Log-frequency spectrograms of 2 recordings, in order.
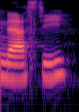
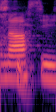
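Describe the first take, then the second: First: The word is said with an American pronunciation. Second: The word is said with a non-American pronunciation. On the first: "I don't say nasty" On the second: "I say nasty"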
